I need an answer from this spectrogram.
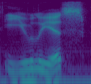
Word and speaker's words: Iulius: The Romans actually didn't have a J, so his actual name was Iulius.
